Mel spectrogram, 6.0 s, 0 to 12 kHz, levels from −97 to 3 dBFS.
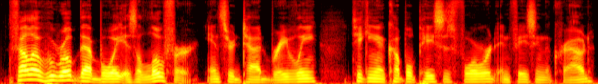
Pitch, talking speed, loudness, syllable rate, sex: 120 Hz, 220 wpm, -20 LUFS, 6.3 syllables/s, male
